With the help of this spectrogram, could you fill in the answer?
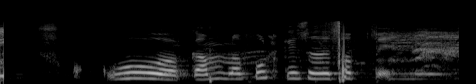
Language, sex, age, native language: Icelandic, male, 9, Icelandic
